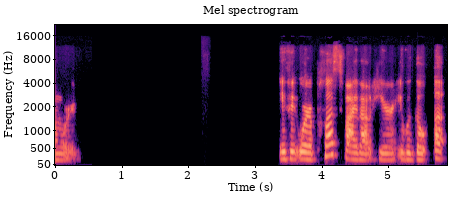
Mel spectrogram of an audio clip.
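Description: A young woman speaks calmly into a microphone, explaining.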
